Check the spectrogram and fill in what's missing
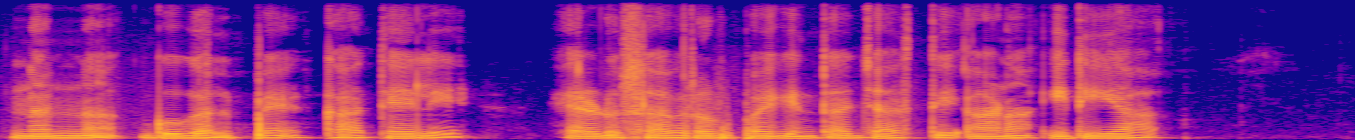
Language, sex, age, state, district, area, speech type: Kannada, male, 30-45, Karnataka, Chitradurga, urban, read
